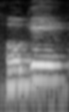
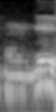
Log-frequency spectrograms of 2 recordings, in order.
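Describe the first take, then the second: First: होगे said without the nasal, a loud bare hoge; होगे with a plain o, no nasalisation; wrong reading. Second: होंगे with the nasal on the o, rising; होंगे said with a nasalised o and a rising end; correct reading. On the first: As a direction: read होगे flat with no nasal sound. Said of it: "तो होगे तो होगा नहीं". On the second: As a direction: read होंगे with a clear nasal hum. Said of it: "लड़के खुश होगे नहीं". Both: Shown as a demonstration.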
